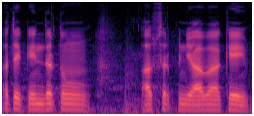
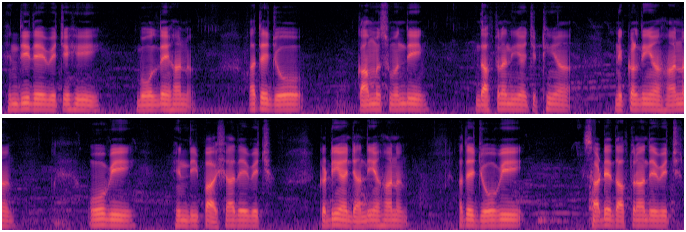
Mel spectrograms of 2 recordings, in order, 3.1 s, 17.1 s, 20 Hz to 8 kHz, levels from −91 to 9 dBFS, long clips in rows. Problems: constant background noise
